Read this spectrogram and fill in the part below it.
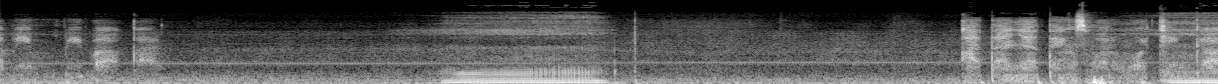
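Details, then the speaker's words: Adult who fell asleep, apparently in a car, gives a single loud, low, buzzing inhaled snore of about a second, between soft whispered talk and faint car noise; also reported talking in sleep. "Dari dia yang tadi ngajakin jalan dan makan di luar, tapi tepar sampai ngorok."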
